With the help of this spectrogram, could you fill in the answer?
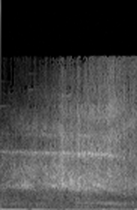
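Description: An airplane roars by overhead, its engine a loud, steady droning rumble with a deep throbbing hum underneath. No voices, just the continuous engine noise for a couple of seconds.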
